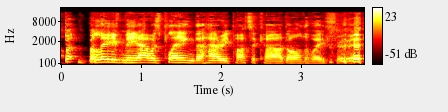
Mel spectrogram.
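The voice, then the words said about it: British accent. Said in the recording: “this motherfucker with his British accent”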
